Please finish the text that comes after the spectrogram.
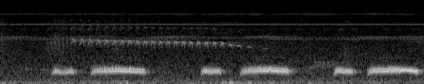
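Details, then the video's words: Spotted dove from a contest between two males: paired coos, a short clipped note followed by a longer level one, repeated three times, with a faint descending trill and light background hum. "ต่อดินนกเขาใหญ่ ดุเดือดคู่นี้!!"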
